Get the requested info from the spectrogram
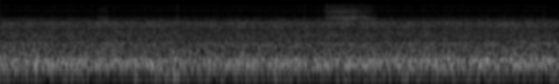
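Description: Steady road noise of a car in motion, heard from inside the cabin.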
